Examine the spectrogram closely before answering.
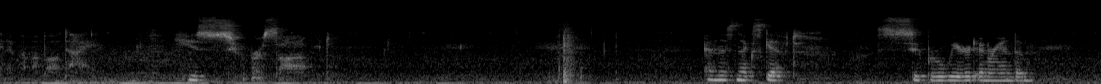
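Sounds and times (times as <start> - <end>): woman whispering: 0.0 - 3.5
steady low hum: 0.0 - 11.0.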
